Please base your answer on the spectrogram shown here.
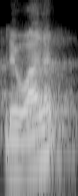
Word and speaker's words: Llewellyn: if I please it, correct me if I'm pronouncing it, Charlie Llewellyn. Yeah, Llewellyn.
